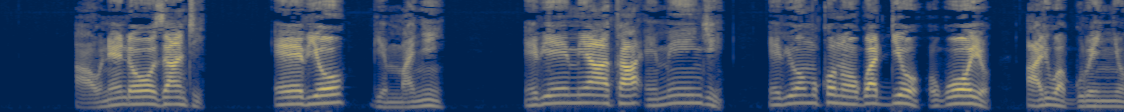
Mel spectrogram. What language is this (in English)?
Ganda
